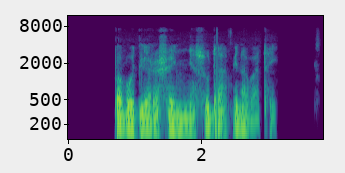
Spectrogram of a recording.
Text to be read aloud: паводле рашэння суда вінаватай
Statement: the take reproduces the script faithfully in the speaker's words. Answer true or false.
true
